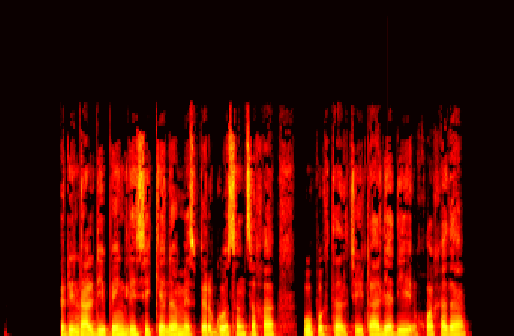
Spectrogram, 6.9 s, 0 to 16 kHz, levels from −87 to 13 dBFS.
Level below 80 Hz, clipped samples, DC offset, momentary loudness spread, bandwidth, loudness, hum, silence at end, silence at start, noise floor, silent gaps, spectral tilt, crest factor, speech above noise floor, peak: -50 dBFS; under 0.1%; under 0.1%; 6 LU; 11 kHz; -14 LUFS; none; 0.65 s; 0.8 s; under -90 dBFS; 3.97-4.04 s; -5 dB/octave; 14 dB; over 77 dB; 0 dBFS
